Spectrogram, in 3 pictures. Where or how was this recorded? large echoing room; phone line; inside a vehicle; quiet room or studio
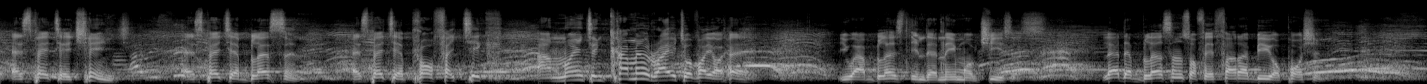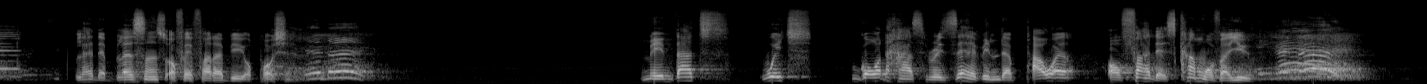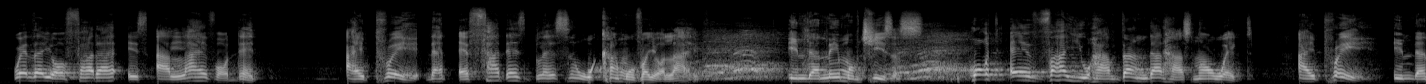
large echoing room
